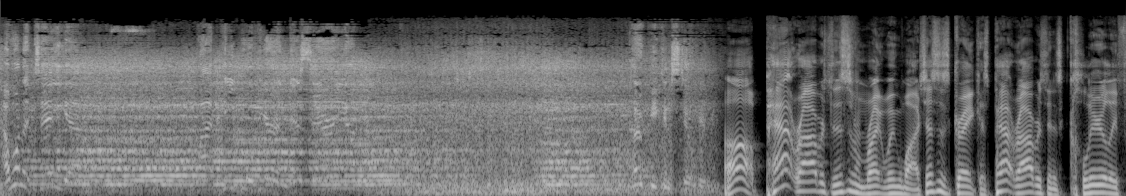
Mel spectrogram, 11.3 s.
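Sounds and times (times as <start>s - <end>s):
train passing on King Street South Carolina: 0.0s - 7.3s
speech: 0.1s - 0.6s, 7.2s - 11.2s.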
